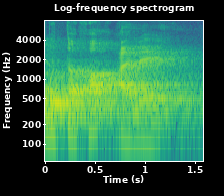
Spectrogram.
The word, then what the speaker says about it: متفق علیہ: سے نکال دیے تو ہم کہیں گے متفق علیہ۔ متفق علیہ صحیح ہے۔ اب جن کو یہ تلفظ نہیں معلوم وہ بیچارے متفق علیہ، متفق علیہ، متفق علیہ، علیہ کے بجائے علیہ بھی پڑھ لیتے ہیں، نہیں معلوم۔ تو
